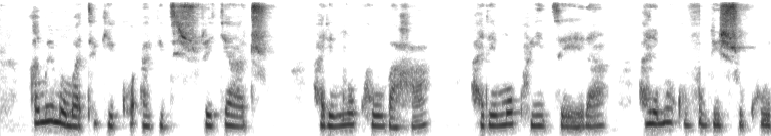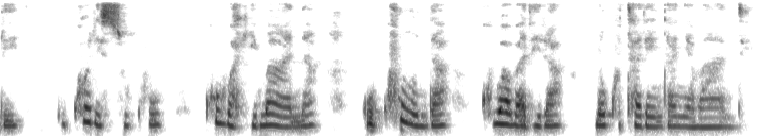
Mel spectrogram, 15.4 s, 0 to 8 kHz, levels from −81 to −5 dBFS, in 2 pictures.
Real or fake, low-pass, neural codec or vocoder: real; 7.2 kHz; none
